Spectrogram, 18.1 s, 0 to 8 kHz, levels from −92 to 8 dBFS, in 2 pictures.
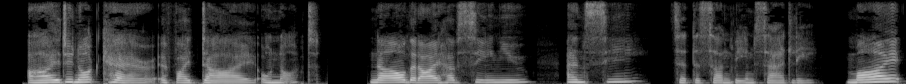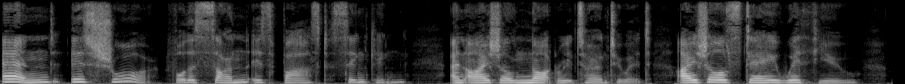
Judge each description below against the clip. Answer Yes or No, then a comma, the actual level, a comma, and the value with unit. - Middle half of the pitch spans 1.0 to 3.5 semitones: Yes, average, 3.2 semitones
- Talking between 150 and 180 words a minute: No, average, 140 wpm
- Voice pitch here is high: Yes, high, 195 Hz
